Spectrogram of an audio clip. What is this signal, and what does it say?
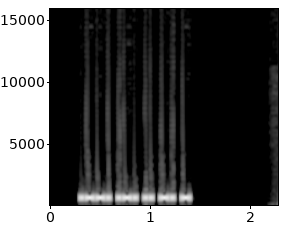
Morse code, heard as a keyed tone, about 48 wpm, 700 Hz. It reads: PRINT
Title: Sentences from Top 1400 Words - New Word Drill - 45wpm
